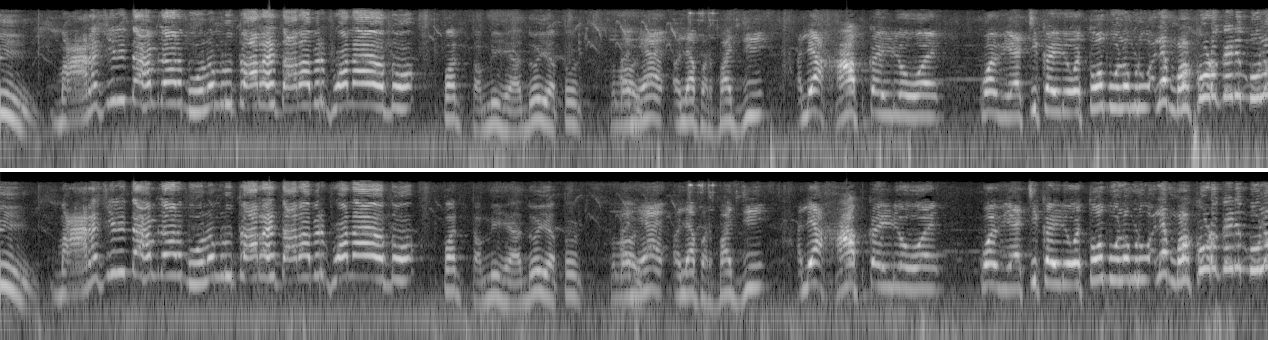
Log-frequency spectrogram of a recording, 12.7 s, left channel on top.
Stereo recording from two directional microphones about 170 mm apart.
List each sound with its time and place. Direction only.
0.6 s speech: 10° right (ahead or behind)
4.4 s speech: 5° left (ahead or behind)
6.4 s a man's voice: 20° right (ahead or behind)
9.8 s a man's voice: 30° right (ahead or behind)
11.8 s speech: 15° right (ahead or behind)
